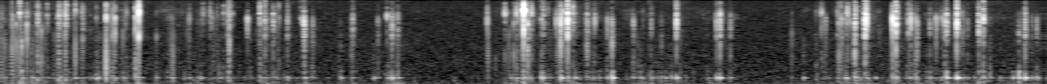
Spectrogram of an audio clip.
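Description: Long orange acrylic nails on both hands scratch and tap the round, hollow steel mesh dome grille of a large studio microphone. Quick, bright clicks and scratchy patter come in dense bursts over a steady low resonant tone, with brief quieter pauses just after the three-second mark and again around six seconds.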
